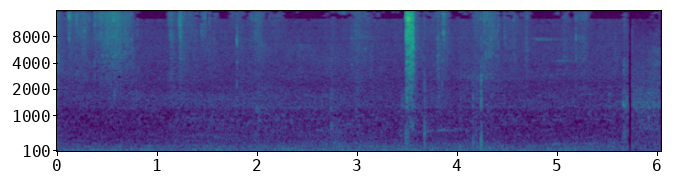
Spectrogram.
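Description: A few brief brush strokes of a broom sweeping leaves on pavement, over a steady low rumble.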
